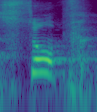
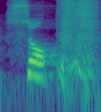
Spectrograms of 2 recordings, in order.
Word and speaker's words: Zopf: The spelling is Z-O-P-F. Say it with me. Yeah, how do you say that? Sulp, I think, is how they say it. It's almost like you have to spit at the end. Sulp.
